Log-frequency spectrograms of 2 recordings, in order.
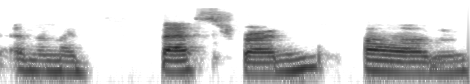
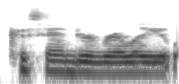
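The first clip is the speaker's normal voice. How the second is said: normal talking voice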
